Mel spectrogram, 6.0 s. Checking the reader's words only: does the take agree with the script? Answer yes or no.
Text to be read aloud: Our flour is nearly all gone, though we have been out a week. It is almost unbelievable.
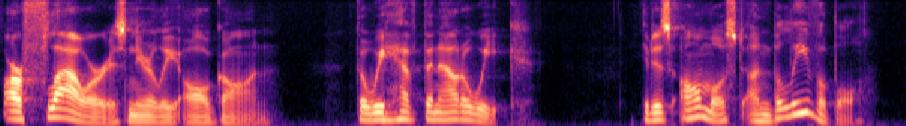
yes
